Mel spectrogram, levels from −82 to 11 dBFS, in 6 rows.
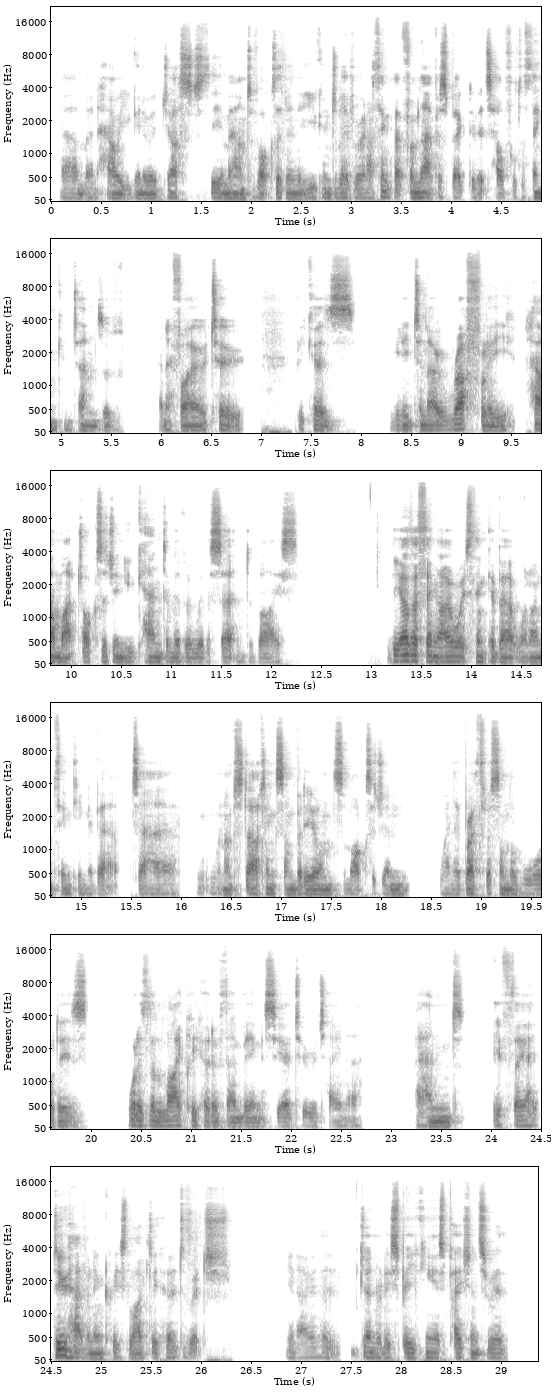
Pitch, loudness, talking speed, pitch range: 90 Hz, -32 LUFS, 205 wpm, 90-95 Hz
